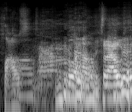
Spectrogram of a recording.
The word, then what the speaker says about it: Plaus: professor ploss professor plotz did you originally spell it pl aws like like that's not how he's spell like pause and just put an l in there yes i did p-l-a-u-s like that's why you got plows like clouds with the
